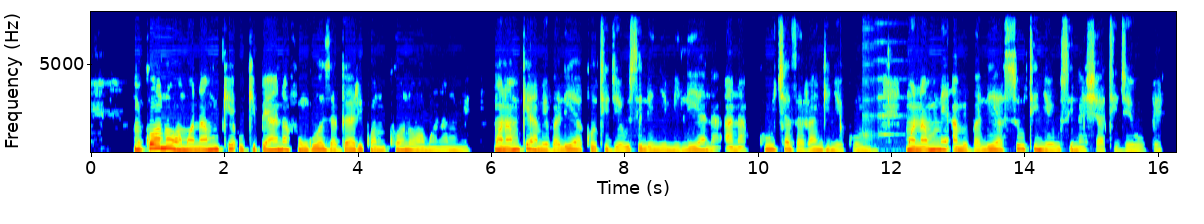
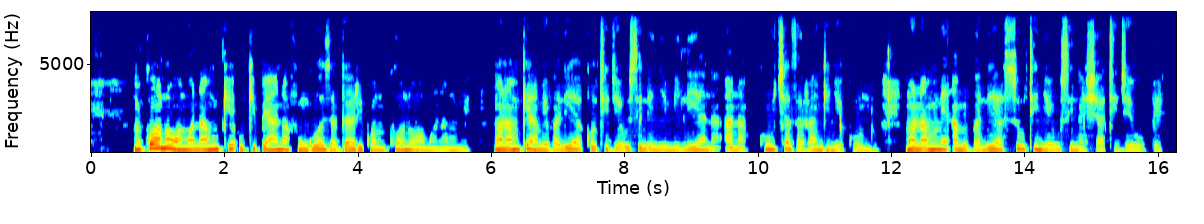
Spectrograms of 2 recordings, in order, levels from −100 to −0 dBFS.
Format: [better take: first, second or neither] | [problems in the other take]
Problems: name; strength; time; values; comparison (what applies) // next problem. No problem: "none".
second | noise reduction (neural separator model SepFormer DNS4)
